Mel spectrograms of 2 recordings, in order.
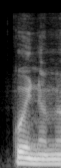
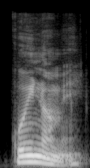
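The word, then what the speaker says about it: cognome: এখানে হবে না তাহলে জি এন টা একসাথে উচ্চারণ করব কি হবে জি এন মিলে নি জি এন এর পরিবর্তে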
